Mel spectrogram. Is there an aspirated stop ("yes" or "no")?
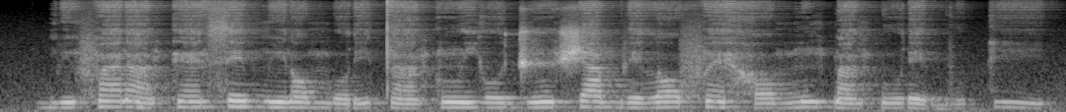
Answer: no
